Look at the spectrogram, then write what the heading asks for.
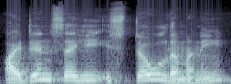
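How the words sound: The stress falls on the word stole. He took the money but did not steal it.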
